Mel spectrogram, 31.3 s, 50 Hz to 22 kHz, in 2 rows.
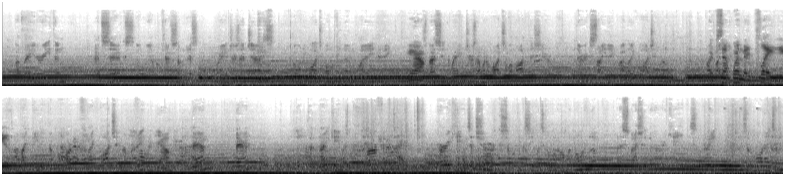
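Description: Interior sound of a 2002 New Flyer D40LF diesel transit bus under way. There is a loud, steady low rumble and a whining drone that slowly rises and falls in pitch as the bus changes speed.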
